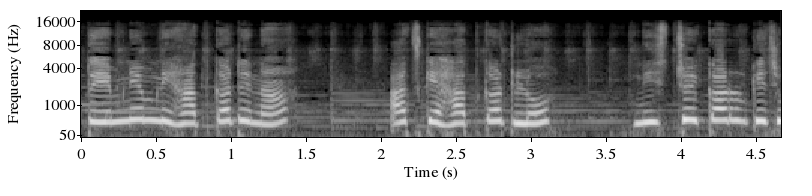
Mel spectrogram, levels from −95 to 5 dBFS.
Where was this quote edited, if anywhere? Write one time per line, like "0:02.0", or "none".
none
